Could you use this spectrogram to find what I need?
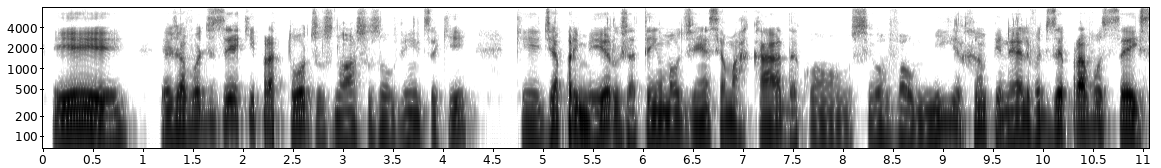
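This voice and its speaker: A man's fairly low voice with ordinary pitch variation at a fairly slow pace, an unremarkable speaking voice. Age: 60s. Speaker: pastor. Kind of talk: podcast interview.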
